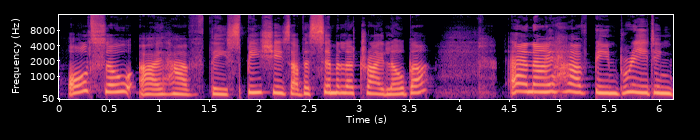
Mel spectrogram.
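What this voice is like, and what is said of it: Irish accent. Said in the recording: “a Royal Irish accent”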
